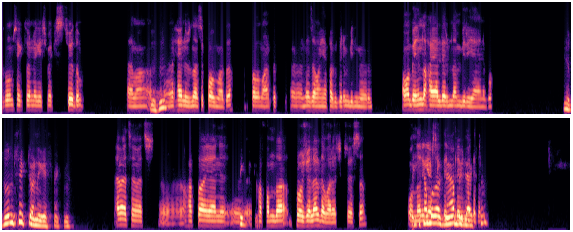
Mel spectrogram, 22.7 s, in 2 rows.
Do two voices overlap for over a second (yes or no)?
yes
